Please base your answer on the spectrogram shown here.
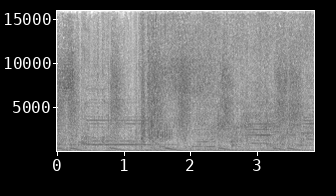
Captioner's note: flamethrower lizard chortles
